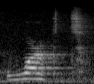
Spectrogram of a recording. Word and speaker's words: worked: So you must pronounce that verb in past with T. That is worked. Worked. Right? The T at the end.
